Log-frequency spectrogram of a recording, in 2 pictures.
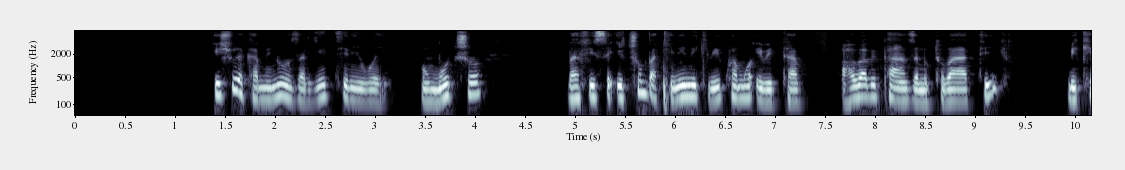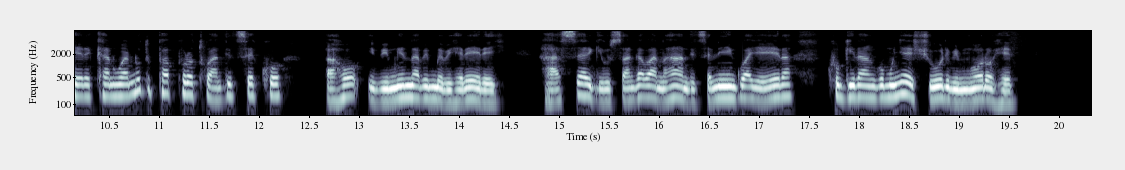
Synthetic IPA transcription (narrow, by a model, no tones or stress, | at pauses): iʃuːɾe̞kaminuːzaɾjiːtʰiɾiwe̞ | umut͡ʃo̞ | βafise̞ʔit͡ʃuːmbakʰininikʰiβikwamŋo̞ʔiβitʰaβo | aɦo̞βaβipʰaːnze̞mutʰuβaːtʰi | βikʰe̞ːɾe̞kʰanwanudupapuɾo̞twaːndit͡se̞kʰo̞ | aɦo̞iβimŋe̞naβimŋe̞βiɦe̞ɾe̞ɾe̞je̞ | haːsihaɾiɡiusaːŋɡaβaːnaɦaːndit͡se̞niːŋɡwaje̞ːɾakʰuɡiɾaŋɡomuɲe̞ːʃuɾiβimŋo̞ːɾo̞ɦe̞ɾe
